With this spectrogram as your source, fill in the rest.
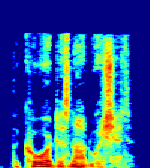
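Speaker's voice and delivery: ordinary delivery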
